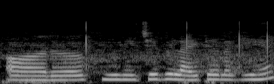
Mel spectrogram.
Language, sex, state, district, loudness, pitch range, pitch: Hindi, female, Uttar Pradesh, Ghazipur, -26 LUFS, 205-230 Hz, 220 Hz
